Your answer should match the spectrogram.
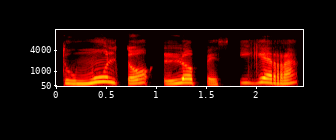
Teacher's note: Tumulto, López y Guerra tienen su sílaba tónica en el penúltimo lugar. En este caso, López está acentuada gráficamente, tiene la tilde, entonces es más fácil reconocerlo, pero todas tienen la sílaba tónica en la penúltima sílaba.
